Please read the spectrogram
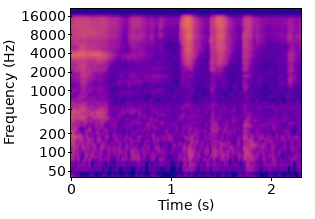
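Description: Near silence, with faint brief rubbing of fingers smoothing paper onto card, twice about a second in.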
